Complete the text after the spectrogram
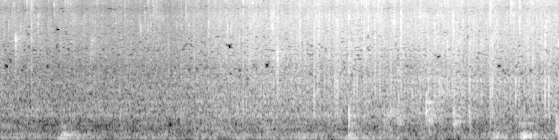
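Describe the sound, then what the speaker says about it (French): Leeks added to onions already frying in a pan, a steady crackling sizzle that swells and grows denser, with scattered pops and no voices. "Je vais ajouter les poireaux."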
